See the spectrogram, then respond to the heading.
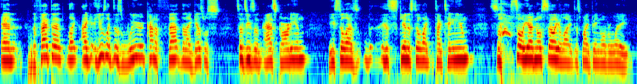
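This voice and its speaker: A man with a notably high voice hosts a casual group chat. He rants and jokes in animated banter, swearing freely as he goes. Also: normal speed, slight background noise. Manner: profane, joking, animated banter. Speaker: host of a story reading stream.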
